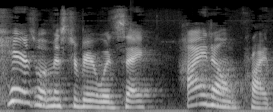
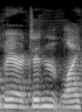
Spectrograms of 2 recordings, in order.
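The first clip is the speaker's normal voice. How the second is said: plain reading voice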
